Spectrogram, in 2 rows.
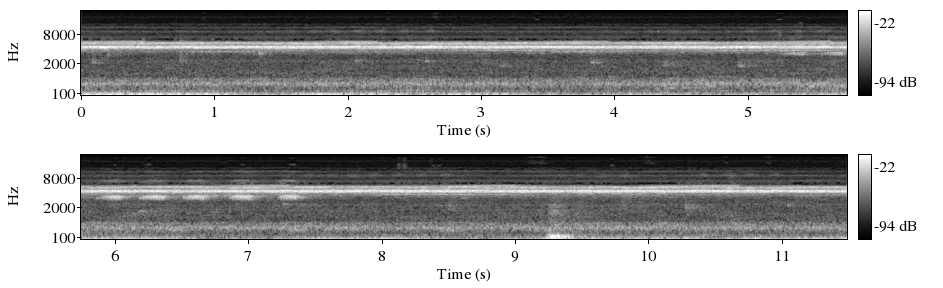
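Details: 2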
